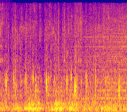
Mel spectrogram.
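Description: Horse hooves clip-clop steadily beside a rattling, creaking mechanism as a royal horse-drawn carriage travels along a forest road. The rhythm stays faint and even, with no talking.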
